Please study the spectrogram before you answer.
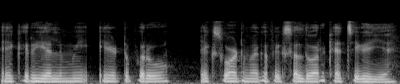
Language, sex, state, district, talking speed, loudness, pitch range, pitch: Hindi, male, Bihar, Vaishali, 180 wpm, -18 LUFS, 135-140 Hz, 135 Hz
